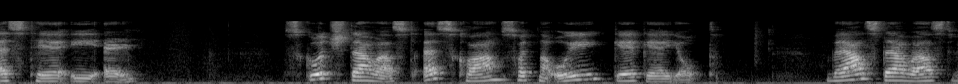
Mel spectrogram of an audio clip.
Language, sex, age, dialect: Faroese, female, 15-35, Norðurstreymoy/Eysturoy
